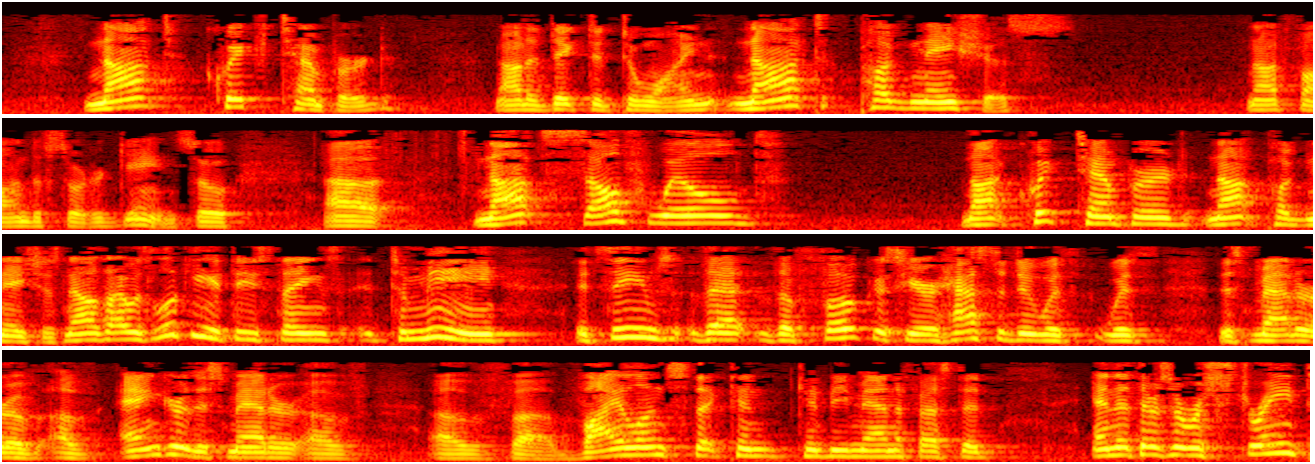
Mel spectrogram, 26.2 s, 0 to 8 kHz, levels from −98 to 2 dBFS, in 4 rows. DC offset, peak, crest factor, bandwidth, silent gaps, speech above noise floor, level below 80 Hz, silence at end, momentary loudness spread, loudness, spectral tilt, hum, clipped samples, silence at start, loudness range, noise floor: under 0.1%; -6 dBFS; 18 dB; 5.8 kHz; none; 35 dB; -60 dBFS; 0 s; 10 LU; -23 LUFS; -10.5 dB/octave; none; under 0.1%; 0.4 s; 4 LU; -57 dBFS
